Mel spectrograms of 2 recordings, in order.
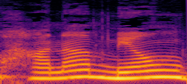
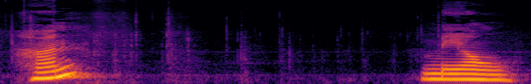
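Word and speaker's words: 한 명: আমরা সেটা কিভাবে বলবো আমরা কিন্তু হানা মেয়ং বলবো না আমরা বলব এখানে আমি দেখাই হান হান ম্যাও হান ম্যাও এই যে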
